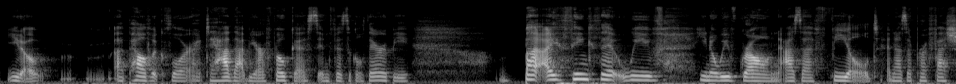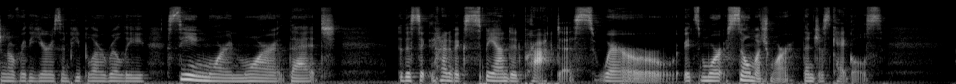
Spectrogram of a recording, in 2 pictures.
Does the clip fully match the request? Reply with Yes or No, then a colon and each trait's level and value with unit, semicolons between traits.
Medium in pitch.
Yes: medium, 160 Hz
